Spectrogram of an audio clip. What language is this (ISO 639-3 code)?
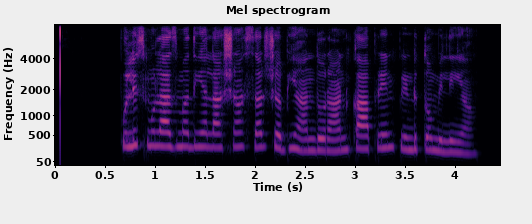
pan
